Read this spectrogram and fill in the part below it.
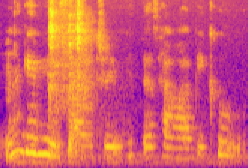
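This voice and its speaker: A woman guest with a husky voice, playful and animated in sassy banter. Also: fairly high pitch, fast talker, noisy background. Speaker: podcast guest. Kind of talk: casual chat.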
